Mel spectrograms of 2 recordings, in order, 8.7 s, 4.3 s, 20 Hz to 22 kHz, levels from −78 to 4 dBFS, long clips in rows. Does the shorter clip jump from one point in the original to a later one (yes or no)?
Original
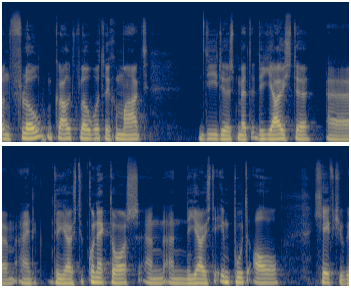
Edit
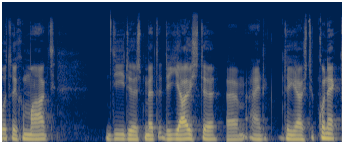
yes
